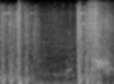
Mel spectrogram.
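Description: Gunfire in the video game The Outer Worlds, a rapid burst of several sharp shots, a brief pause, then another burst, loud and close with a voice faintly underneath.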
